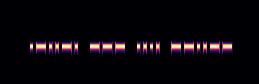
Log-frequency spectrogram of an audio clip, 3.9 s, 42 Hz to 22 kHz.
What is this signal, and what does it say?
Morse code, heard as a keyed tone, about 25 wpm, 700 Hz. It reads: "OH,
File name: Pinocchio / Pinocchio ch7 20 25 ik1hge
